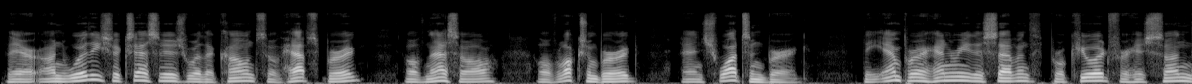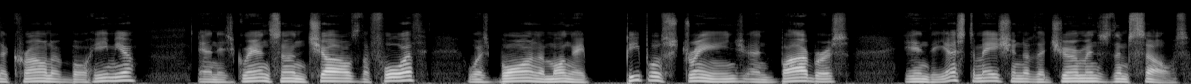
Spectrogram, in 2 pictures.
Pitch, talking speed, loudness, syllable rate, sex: 135 Hz, 120 wpm, -18 LUFS, 4.1 syllables/s, male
